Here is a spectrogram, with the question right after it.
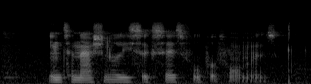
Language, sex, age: English, male, 20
